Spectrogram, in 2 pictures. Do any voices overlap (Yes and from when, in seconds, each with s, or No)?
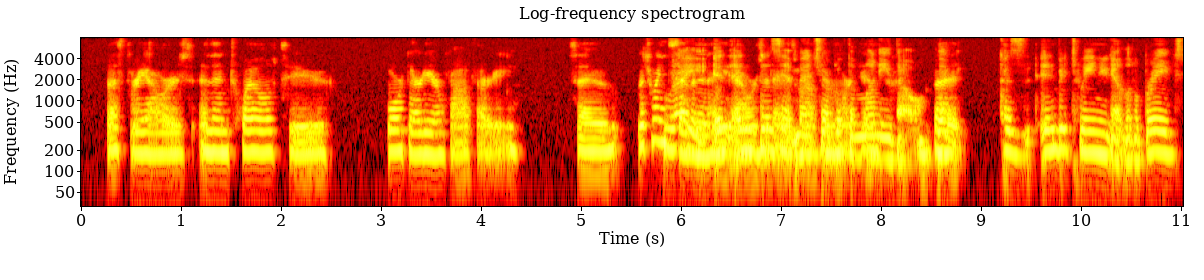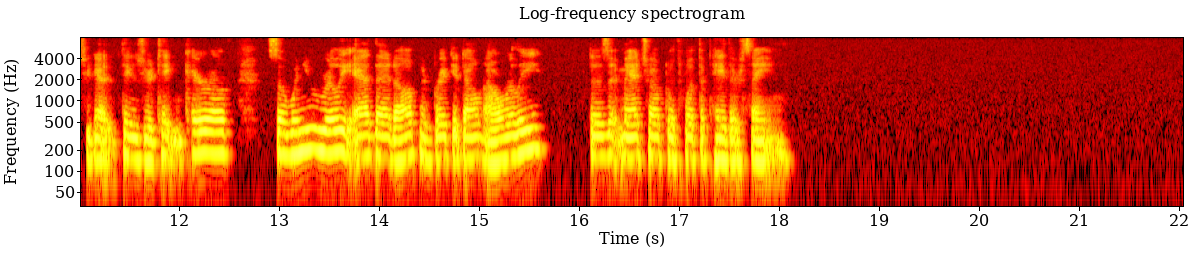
Yes, from 5.8 s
